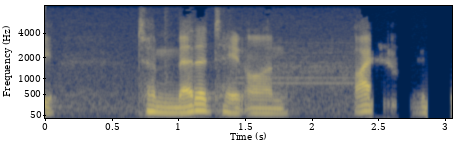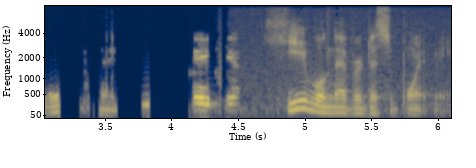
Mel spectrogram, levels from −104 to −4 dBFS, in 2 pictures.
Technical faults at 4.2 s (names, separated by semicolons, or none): speech suppressed in double talk; other side's voice leaking through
